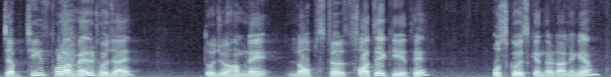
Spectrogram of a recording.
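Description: A man in his forties hosting a TV cooking show, calmly explaining a recipe step by step from a studio kitchen set. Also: fairly high pitch, normal speed, dry recording. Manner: calm step-by-step instructing. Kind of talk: cooking demonstration.

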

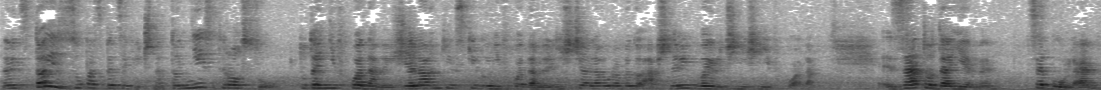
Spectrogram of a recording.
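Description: Here a home cooking host, a middle-aged woman with a slightly high voice, explains a recipe to the camera casually, stopping and pausing partway through sentences. The setting is a small indoor kitchen beside a window. Because the camera rests on the counter a step back, the sound is distant and echoey, with loud kitchen noise.

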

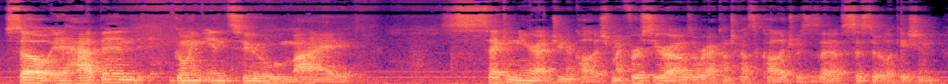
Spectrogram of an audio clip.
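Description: Interviewed for a documentary while seated at home, a man in his twenties from Richmond, California, answers haltingly with frequent fillers and restarts. His gravelly, low-pitched voice holds a fairly even intonation at normal speed. Recorded on a distant camera mic, the audio has roomy echo and faint hum.

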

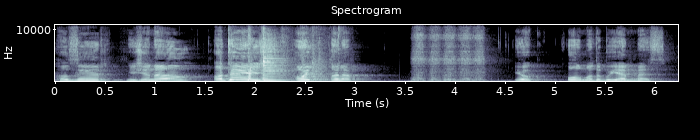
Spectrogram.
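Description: A man's voice: sits high, wildly swooping pitch, takes it slowly, heavily acted. A man dubbing a grumpy, easily startled pet in a comic video, grumbling and throwing crude insults. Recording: music behind.

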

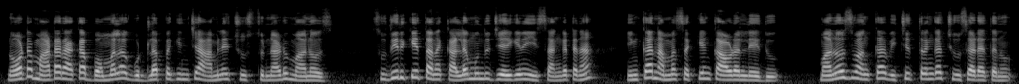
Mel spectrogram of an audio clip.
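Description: A woman storyteller narrating a scripted audio story in a steady, expressive reading. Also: fairly high pitch.

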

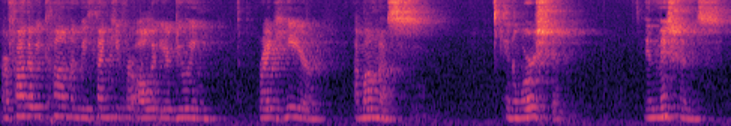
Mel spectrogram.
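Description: A woman's voice: medium pitch, steady tone, slow pace, darkish tone, far from the mic, slight background noise. An older woman giving a chapel devotional and prayer into a handheld microphone on a large church auditorium stage, talking in an earnest, conversational way that keeps checking in with the audience. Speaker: chapel speaker. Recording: echoey hall, mic heard from afar.

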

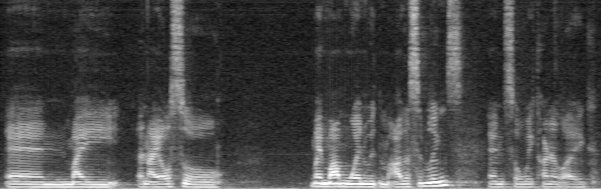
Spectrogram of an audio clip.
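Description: A young actress from South Sudan, talking in a casual studio interview and telling her story with quick laughs and acted-out quotes. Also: low voice, steady tone, darkish tone. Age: young adult. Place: TV studio set, seated on a sofa.

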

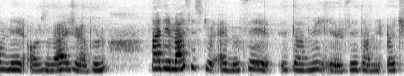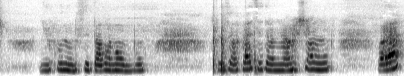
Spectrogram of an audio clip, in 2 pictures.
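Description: Chatty high-voiced woman, husky. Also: rough recording. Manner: chatty, self-mocking, full of fillers. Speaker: beauty vlogger. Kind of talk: casual product review chat.

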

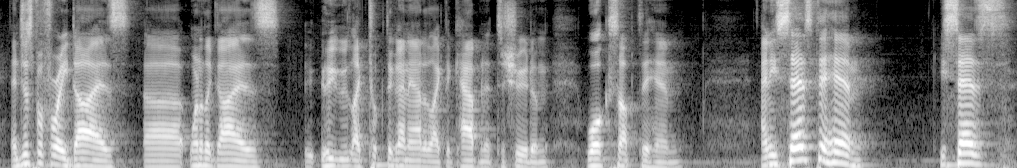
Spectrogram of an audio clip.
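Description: A man hosting a podcast, giving a casual spoken film review. He rambles, swears, laughs often and jumps up in pitch for emphasis. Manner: rambling, profane, laughs often, many fillers. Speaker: podcast host reviewing films.

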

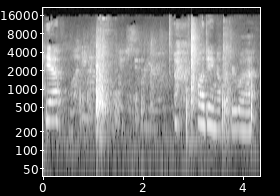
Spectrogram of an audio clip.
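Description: A young woman with a high, bright voice talks through her day in a chatty, upbeat way, her words a little lispy from braces. She records into a handheld camera, and loud background noise runs under everything she says. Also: very slow. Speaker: vlogger. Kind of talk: casual vlog chat.

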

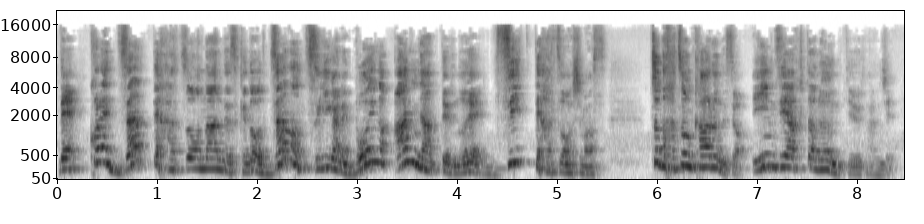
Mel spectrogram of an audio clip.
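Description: Guy teaching english at a board, high lively voice, patient, bit far off the mic. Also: fast. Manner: patient, step-by-step, checks in with "right?"; self-deprecating about his own mistake. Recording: echoey room, voice from off the mic.

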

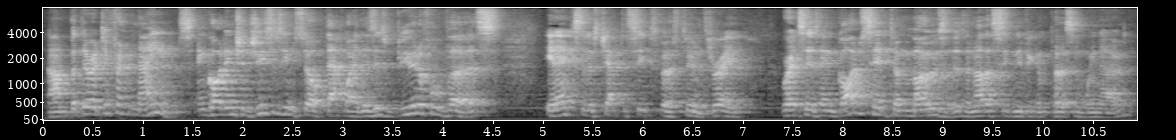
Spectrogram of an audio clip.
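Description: Bright-voiced preaching man, echoey. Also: on the high side, brisk. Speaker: pastor. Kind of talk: sermon. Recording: echoey room, voice from far off.

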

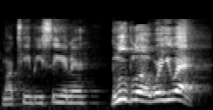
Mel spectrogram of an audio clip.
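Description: Brash high-voiced man ranting hyped. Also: lively intonation, fairly quick. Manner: loud, brash trash talk, shouting at times. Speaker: former boxer. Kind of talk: hyped livestream rant.

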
